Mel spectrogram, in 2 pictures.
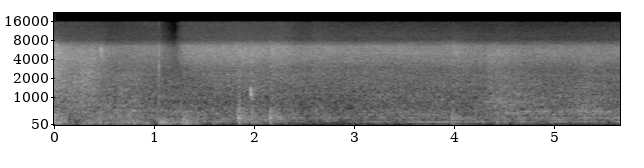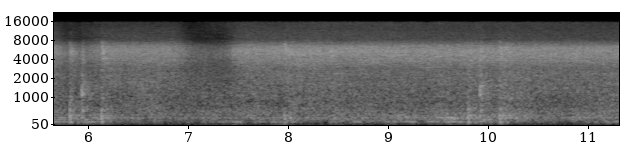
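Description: Automatic screen printing machine for rectangular buckets running in full-automatic mode: a steady hiss of air with a faint low hum. The hiss drops briefly about two thirds of the way through, and faint clicks come about every four seconds as the machine cycles.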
